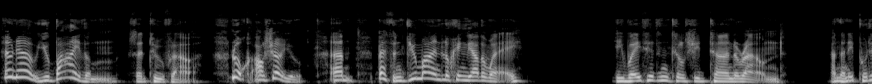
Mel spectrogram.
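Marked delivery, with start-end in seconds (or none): 0.0-1.2 high, helpful little voice; lightly voiced naive traveller; eager tourist. A narrator's reading. Two Flower voiced, eagerly helpful. 2.3-5.3 higher, politely fussy voice; lightly voiced naive traveller; eager tourist. A narrator's reading. Two Flower voiced, about to demonstrate.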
